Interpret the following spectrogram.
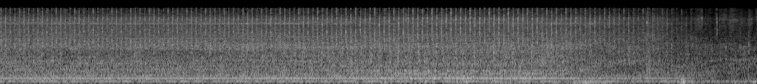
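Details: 2010 Kia Rondo engine: steady fast ticking, about three to four per second, over the running engine; persistent top-end tick, cause not pinned down, and the owner believes the engine will soon fail.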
